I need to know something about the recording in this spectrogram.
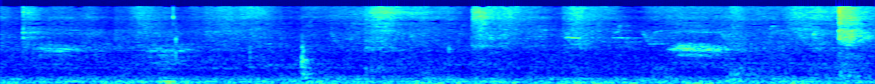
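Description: Birds calling outside, two short calls, one near the start and one about three and a half seconds in, over a steady low hum, with a brief knock just under a second in.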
